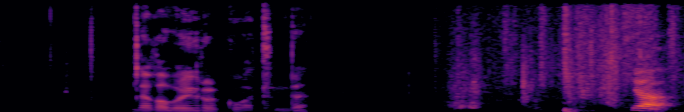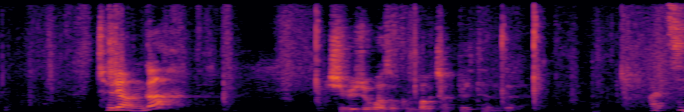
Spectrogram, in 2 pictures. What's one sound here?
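A young man speaks close by, calmly and teasingly.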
